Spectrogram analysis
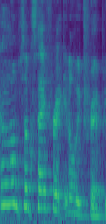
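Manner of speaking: high, rushed, quoted excitement; mock excitement. Wife tells husband about Italy trip, mock excited.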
